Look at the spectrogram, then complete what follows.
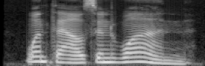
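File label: one thousand one, female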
